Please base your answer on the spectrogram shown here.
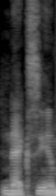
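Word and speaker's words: NXIVM: a word it's it's it's pronounced Nexium but it's all caps you ready NX I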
